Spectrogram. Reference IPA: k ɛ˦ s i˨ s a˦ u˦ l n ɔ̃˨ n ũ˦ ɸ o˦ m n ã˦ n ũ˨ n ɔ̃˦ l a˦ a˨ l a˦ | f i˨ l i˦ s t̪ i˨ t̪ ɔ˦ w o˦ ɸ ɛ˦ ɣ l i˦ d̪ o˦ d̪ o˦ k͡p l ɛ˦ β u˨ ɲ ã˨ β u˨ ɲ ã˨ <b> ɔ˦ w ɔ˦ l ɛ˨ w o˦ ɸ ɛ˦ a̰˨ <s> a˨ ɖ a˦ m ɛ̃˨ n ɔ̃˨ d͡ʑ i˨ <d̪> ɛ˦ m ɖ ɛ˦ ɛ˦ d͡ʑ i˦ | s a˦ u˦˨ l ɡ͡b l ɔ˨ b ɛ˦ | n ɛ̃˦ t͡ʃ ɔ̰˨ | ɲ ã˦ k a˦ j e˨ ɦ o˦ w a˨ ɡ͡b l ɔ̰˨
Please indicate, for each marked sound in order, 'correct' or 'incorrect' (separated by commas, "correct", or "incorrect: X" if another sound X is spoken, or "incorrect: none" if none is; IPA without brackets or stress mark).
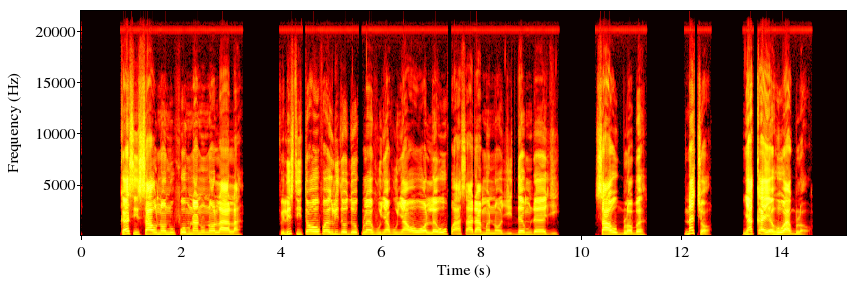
incorrect: w, correct, correct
